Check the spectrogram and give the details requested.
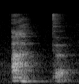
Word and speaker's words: hâte: じゃあ、ちょっと発音の練習、しましょう。J'ai hâte。J'ai hâte。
